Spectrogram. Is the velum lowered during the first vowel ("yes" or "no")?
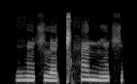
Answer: yes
